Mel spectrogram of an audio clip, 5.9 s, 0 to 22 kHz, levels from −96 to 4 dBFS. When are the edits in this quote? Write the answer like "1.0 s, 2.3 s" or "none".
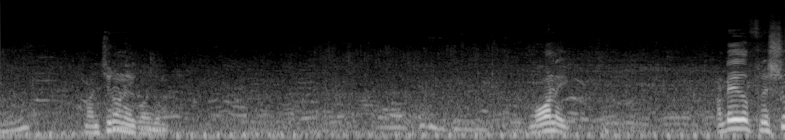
none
